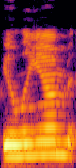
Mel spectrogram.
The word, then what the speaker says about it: ilium: The two words that they give us are ilium and ilium. They are pronounced the same, but they're spelled differently, and they definitely have different meanings.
